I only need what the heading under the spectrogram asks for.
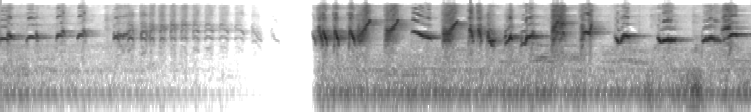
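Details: Oriental magpie-robin masteran with full fills and shots from a kept songbird: short repeated whistled phrases fading to a pause, then a dense burst of sharp trills, slurred whistles and chattering notes, with a constant low hum behind.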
